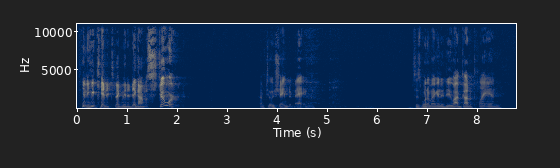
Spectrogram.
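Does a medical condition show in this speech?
No.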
